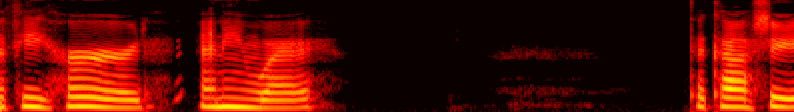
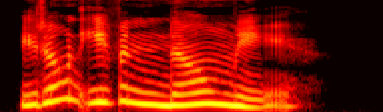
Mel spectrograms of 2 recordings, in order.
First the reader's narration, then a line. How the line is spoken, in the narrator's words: Takashi blurts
